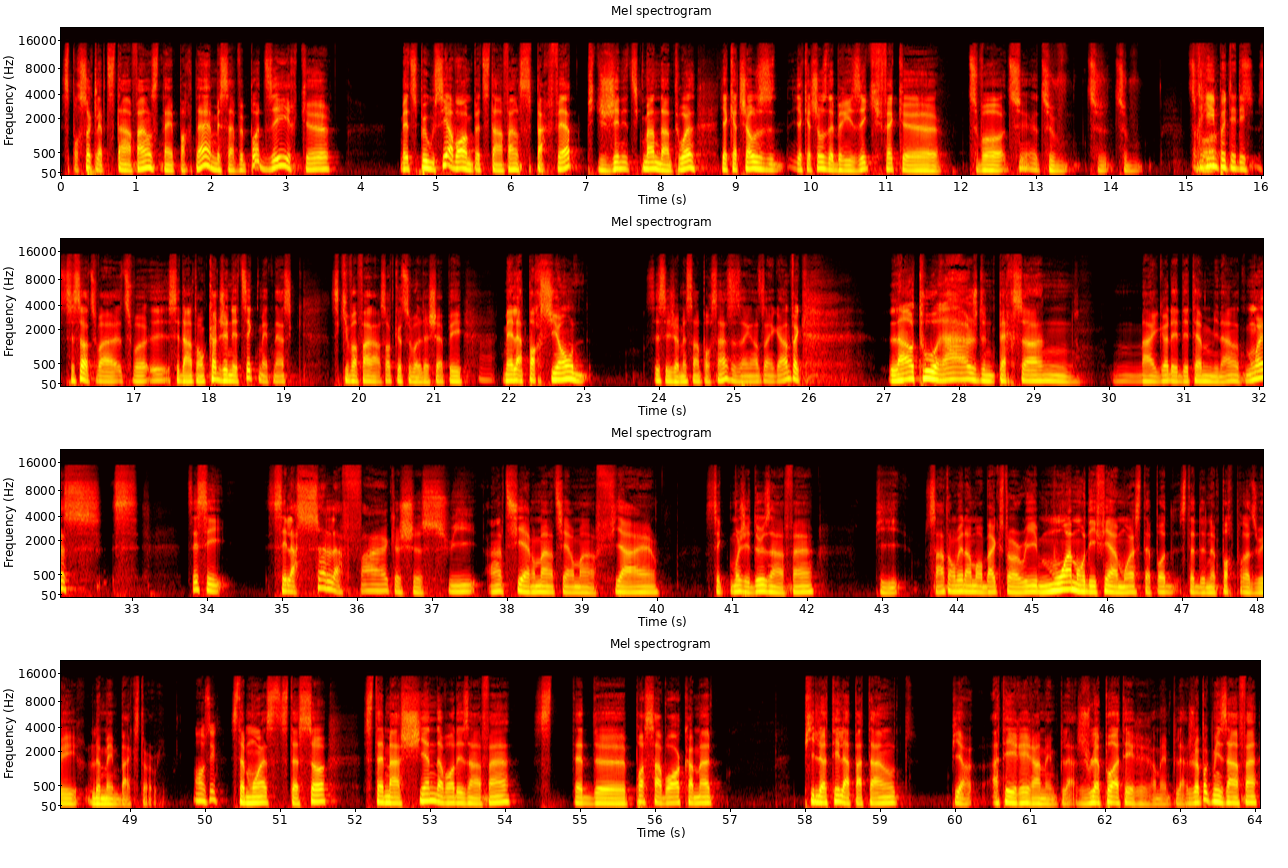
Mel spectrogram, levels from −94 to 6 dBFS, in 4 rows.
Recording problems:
none

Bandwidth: 14.5 kHz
